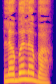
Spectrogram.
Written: ಲಬೋಲಬೋ

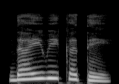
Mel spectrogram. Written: ದೈವಿಕತೆ

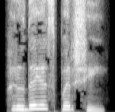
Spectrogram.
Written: ಹೃದಯಸ್ಪರ್ಶಿ

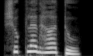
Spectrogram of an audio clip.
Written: ಶುಕ್ಲಧಾತು

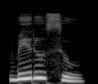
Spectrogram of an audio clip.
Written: ಬಿರುಸು

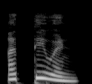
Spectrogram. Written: ಅದ್ವಾನ

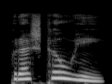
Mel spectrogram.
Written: ಪ್ರಷ್ಠೌಹಿ

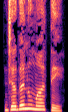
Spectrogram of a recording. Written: ಜಗನುಮಾತೆ

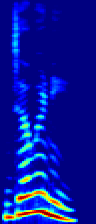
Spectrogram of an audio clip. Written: ಜೀವಾಣು

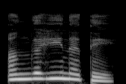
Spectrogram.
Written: ಅಂಗಹೀನತೆ

